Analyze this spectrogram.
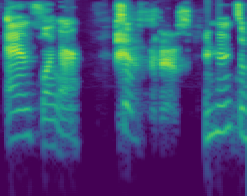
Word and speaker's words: Anslinger: How do you pronounce his name again? I say it's Anslinger. It's Anslinger.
